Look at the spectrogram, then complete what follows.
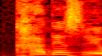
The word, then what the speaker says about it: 가데스: 그런데 이 가데스에서 이스라엘 백성들이 모세와 다투고 모세도 분을 품고 이스라엘 백성과 모세가 하나님과 다투게 되고 이런 다툼과 싸움과 갈등이 생겨서 이 장소가 머리바가 되어버렸습니다. 이 가데스의 뜻은요, 히브리어로 발음하면 카데스입니다. 카데스의 원단은 카도시인데요.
